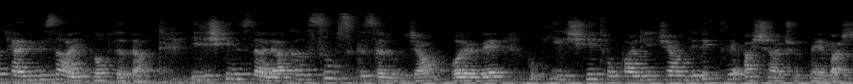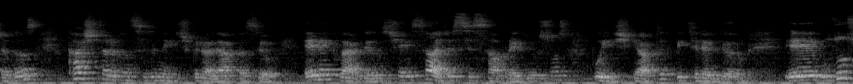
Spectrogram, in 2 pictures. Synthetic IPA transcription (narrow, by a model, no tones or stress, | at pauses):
cʰɛnd̪inizɛaːjɯt̪no̞kt̪ʰad̪a | ilʲiʃcʰinizlʲɛalʲaːkʰalˠɯsɯmsɯ̥kʰɯsaɾɯlˠɯd͡ʒaːmvɛb̥uilʲiʃcʰijit̪ʰo̞pʰaɾlˠɯjɯd͡ʒaːmd̪e̞d̪ic̚t̪ʰʲɛʔaʃːaːt͡ʃʰø̞kmejɛbaʃlˠad̪ɯːnɯz | kʰat͡ʃt̪ʰaɾafɯnsizind̪ɛɦit͡ʃbiɾalʲaːkʰasɯjo̞k | e̞mɛcvæɾd̪iːniz̥ʃe̞jsaːd̪ed͡ʒɛsizsabɾe̞d̪ijo̞ɾsunuz | builʲiʃcʰiaɾt̪ʰɯk̚bit̪ʰiɾeid̪ʲijo̞ɾumː | uzun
